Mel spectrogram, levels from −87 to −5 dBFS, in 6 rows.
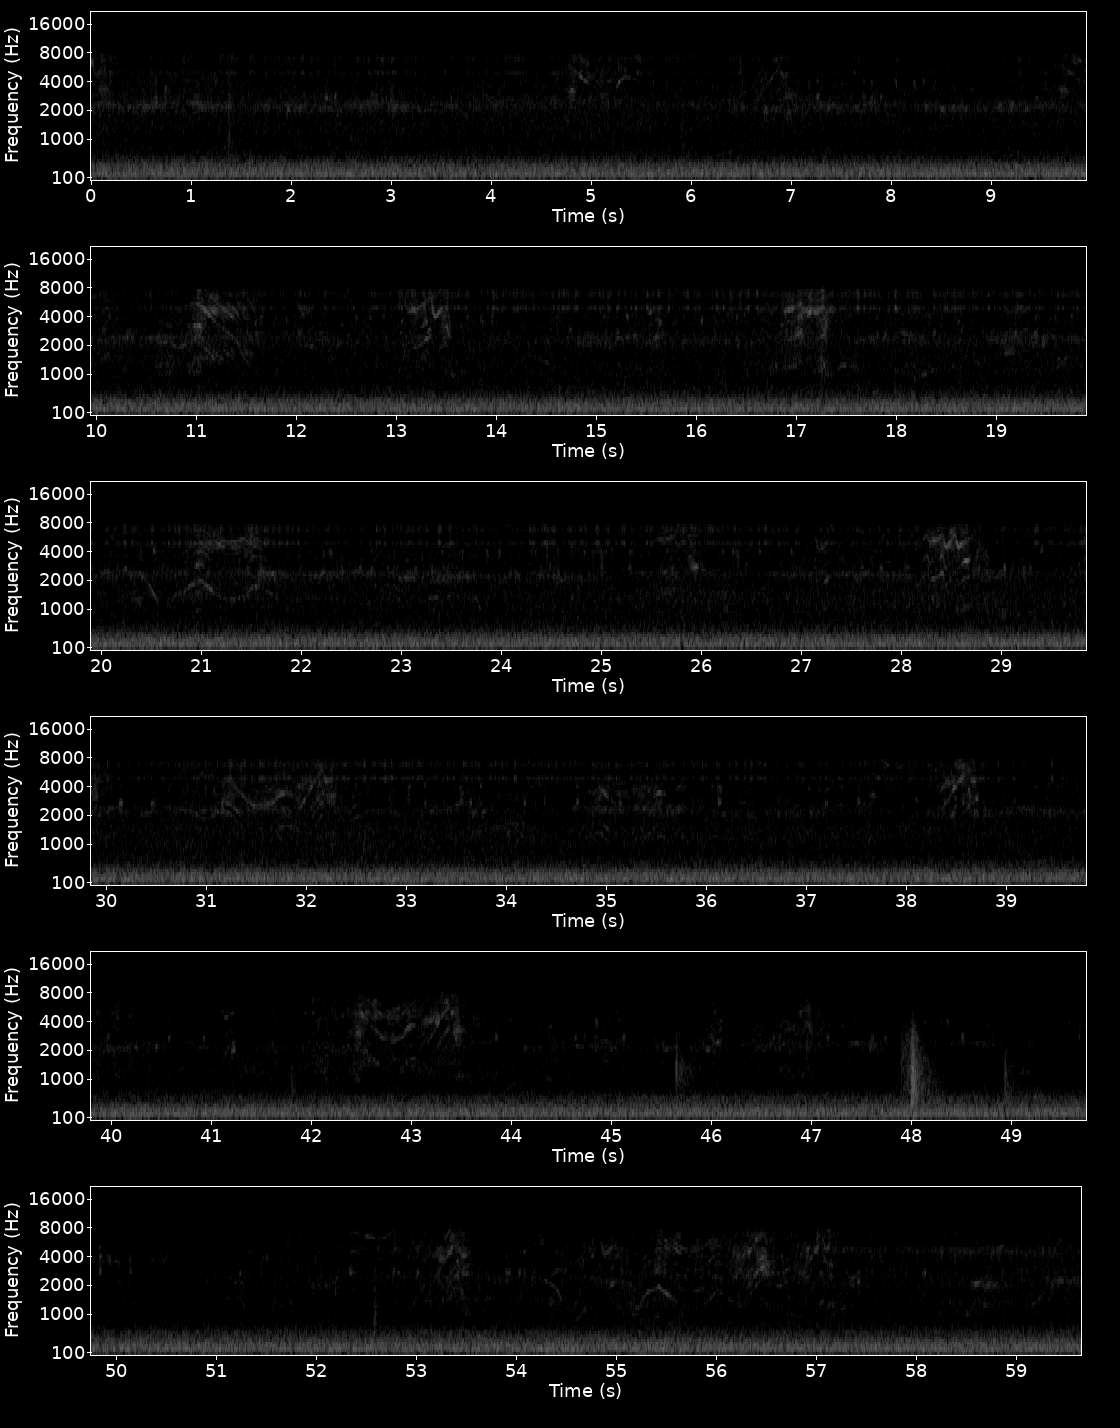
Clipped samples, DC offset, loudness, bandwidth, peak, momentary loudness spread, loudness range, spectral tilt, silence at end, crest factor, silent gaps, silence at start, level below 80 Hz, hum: under 0.1%; under 0.1%; -62 LUFS; 8.2 kHz; -42 dBFS; 4 LU; 2 LU; -4 dB/octave; 0 s; 20 dB; none; 0 s; -88 dBFS; none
